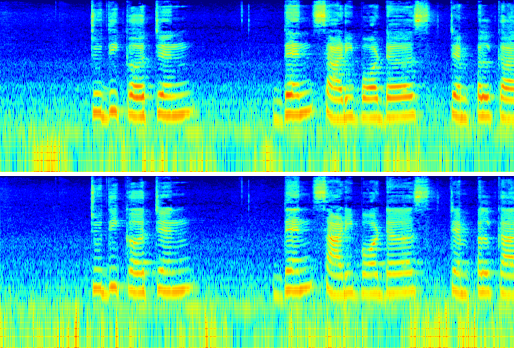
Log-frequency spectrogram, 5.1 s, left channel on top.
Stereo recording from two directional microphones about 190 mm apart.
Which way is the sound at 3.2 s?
15° right (ahead or behind).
